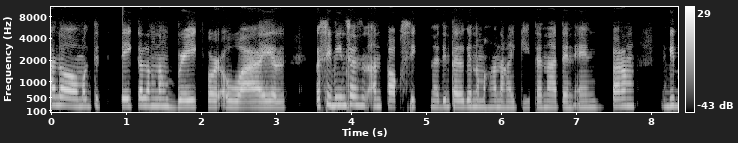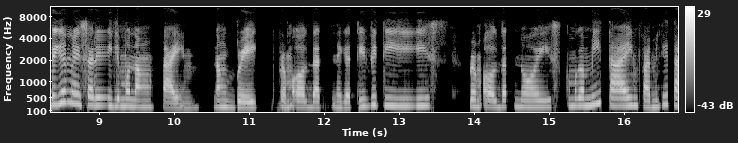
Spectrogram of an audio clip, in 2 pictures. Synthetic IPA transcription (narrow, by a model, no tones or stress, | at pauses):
ʔɐno̞mɐɡ̚t̪ɛt̪t̪ejkːɐlɐŋnɐŋbɹejk̚fɔɹʔɐ̰wajl | kɐsɛminsɐnʔɐ̰ŋt̪oksɪk̚nɐd̪ɪnt̪ɐlɐɡanʊŋmɐŋanɐkɪkiːt̪ɐnaːt̪ɛnʔɛnd̪̚paːɾɐŋ | nɐɡ̚bibɪɡjɐnmojʊŋsɐɾiːlɪmo̞nɐŋt̪ajm | nɐŋbɹejk̚fɹɐmʔo̰ld̪ɐt̪̚nɛɡɐt̪ivɪt̪is | fɹɐmʔold̪ɐt̪̚nojskʊmbɐɡamit̪ajmfamɪlit̪aj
